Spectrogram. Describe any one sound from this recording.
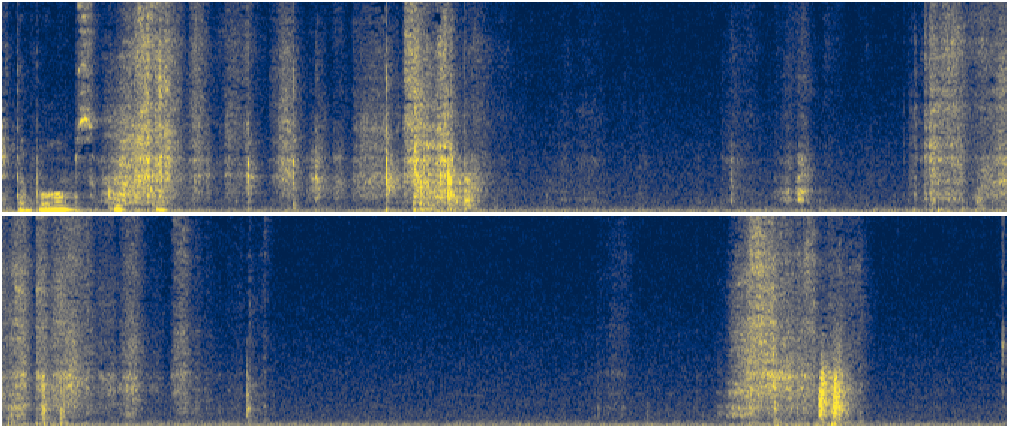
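Book pages rustle as they are turned.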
